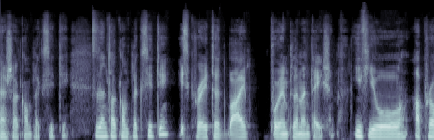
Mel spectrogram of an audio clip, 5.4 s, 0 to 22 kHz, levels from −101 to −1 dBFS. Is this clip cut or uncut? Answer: cut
